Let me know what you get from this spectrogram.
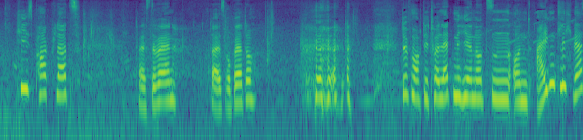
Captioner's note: laughter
